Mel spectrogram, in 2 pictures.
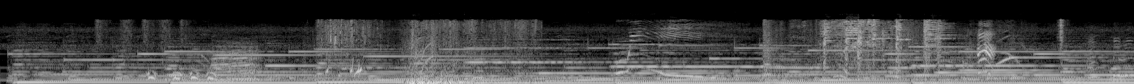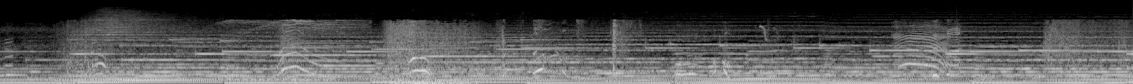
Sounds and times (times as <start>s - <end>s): Music for children: 0.0s - 22.6s.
